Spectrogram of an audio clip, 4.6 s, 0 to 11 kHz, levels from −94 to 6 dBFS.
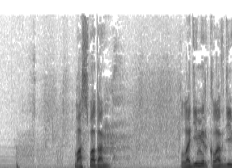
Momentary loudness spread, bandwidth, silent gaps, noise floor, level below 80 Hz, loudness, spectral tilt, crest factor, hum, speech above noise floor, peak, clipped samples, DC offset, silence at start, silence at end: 23 LU; 10.5 kHz; none; -43 dBFS; -50 dBFS; -17 LUFS; -5.5 dB/octave; 18 dB; none; 27 dB; -2 dBFS; under 0.1%; under 0.1%; 0.35 s; 0 s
